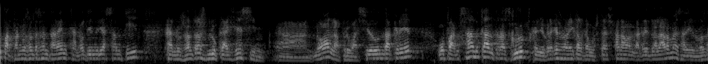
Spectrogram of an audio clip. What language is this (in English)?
Catalan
